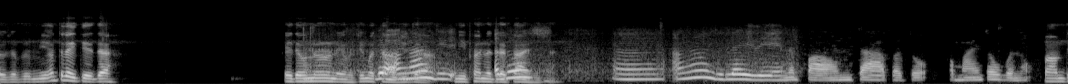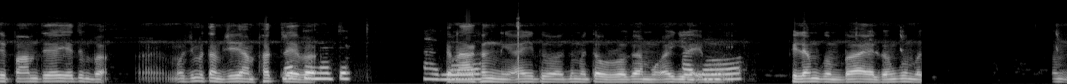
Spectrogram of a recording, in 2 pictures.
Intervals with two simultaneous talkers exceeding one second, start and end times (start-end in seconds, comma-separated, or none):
none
